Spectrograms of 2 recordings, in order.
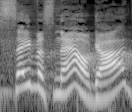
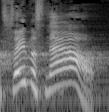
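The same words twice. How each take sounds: First: Said in the usual way. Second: Pleading cry. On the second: Shown as a demonstration. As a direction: Save us now lifted much higher, pleading. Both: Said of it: "It means".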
